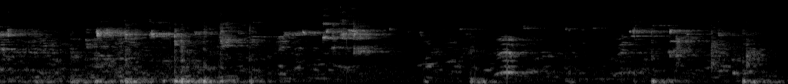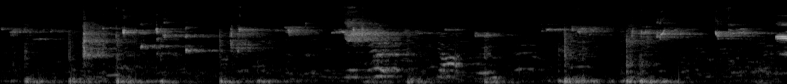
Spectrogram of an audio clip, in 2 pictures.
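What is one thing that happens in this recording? A basketball bounces on a wooden court in an echoing gym.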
